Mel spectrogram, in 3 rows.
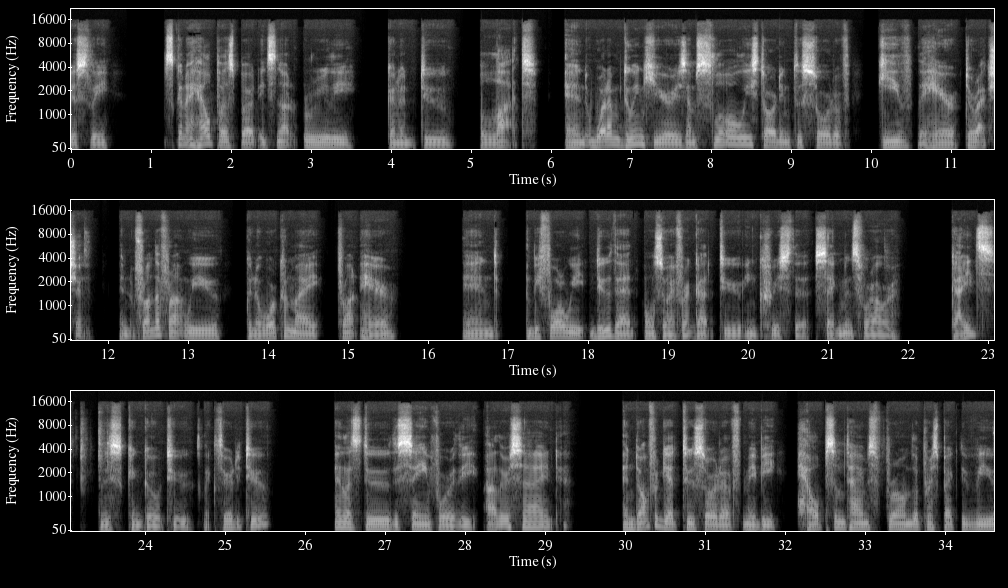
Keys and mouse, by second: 5.9 alt+right click, 11.6 alt+right click, 11.9 alt+middle click, 30.2 alt+middle click, 34.5 alt+middle click.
